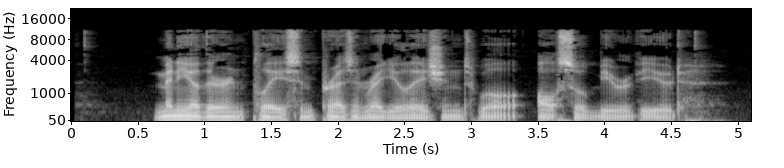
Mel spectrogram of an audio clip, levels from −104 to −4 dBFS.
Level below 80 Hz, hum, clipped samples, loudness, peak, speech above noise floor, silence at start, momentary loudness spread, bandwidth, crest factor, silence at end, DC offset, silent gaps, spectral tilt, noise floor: -36 dBFS; none; under 0.1%; -24 LUFS; -6 dBFS; 45 dB; 0.65 s; 8 LU; 11.5 kHz; 18 dB; 0.35 s; under 0.1%; none; -4.5 dB/octave; -69 dBFS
